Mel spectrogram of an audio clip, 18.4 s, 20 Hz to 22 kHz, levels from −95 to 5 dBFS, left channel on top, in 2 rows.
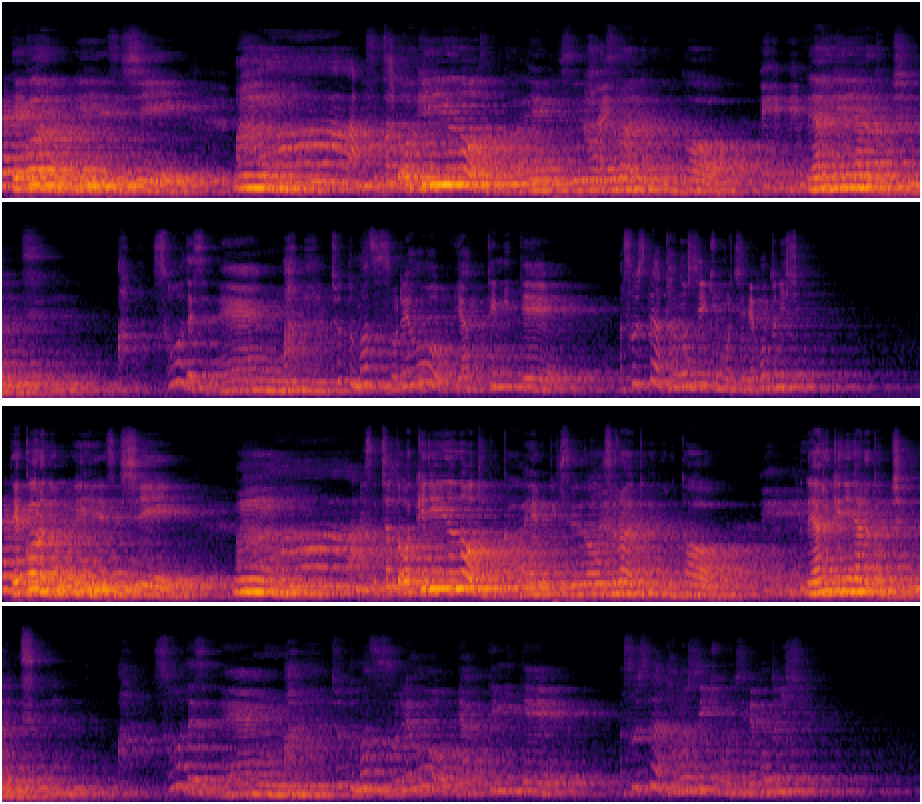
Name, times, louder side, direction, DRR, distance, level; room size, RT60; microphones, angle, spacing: voice 1, 0.1-1.7 2.3-3.0 3.5-7.2 8.0-9.8 11.6-12.4, equal, 55° right, 1 dB, 0.4 m, -26 dB
voice 2, 2.0-3.6 3.8-3.9 5.8-6.2 7.6-8.1 10.3-10.5 10.7-14.8 15.4-17.1, left 2 dB, 50° left, 1 dB, 0.3 m, -40 dB
5.1 x 2.7 x 2.8 m, 2.6 s
head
